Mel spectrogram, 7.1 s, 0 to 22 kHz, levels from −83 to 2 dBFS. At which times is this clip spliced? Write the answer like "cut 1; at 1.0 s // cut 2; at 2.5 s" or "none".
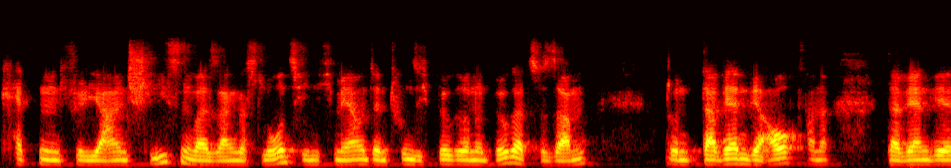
cut 1; at 5.0 s // cut 2; at 6.0 s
